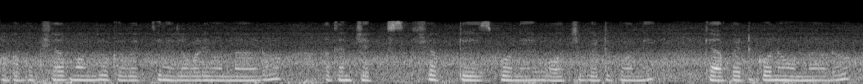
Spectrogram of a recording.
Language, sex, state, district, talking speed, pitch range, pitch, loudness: Telugu, female, Telangana, Mahabubabad, 120 wpm, 190-205 Hz, 195 Hz, -17 LUFS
